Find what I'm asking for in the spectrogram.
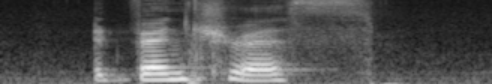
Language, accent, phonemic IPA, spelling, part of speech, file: English, US, /ædˈvɛn.t͡ʃɚ.əs/, adventurous, adjective, En-us-adventurous.ogg
- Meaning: 1. Inclined to adventure; willing to take risks; prone to embark on hazardous enterprises; daring 2. Full of risks; risky; liable to be in danger; requiring courage; rash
